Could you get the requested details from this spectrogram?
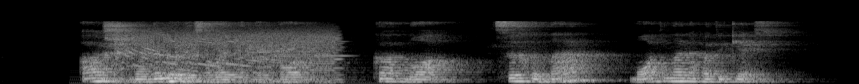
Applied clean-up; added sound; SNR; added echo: none; Electric guitar; 6 dB; reverberation time 1.1 s.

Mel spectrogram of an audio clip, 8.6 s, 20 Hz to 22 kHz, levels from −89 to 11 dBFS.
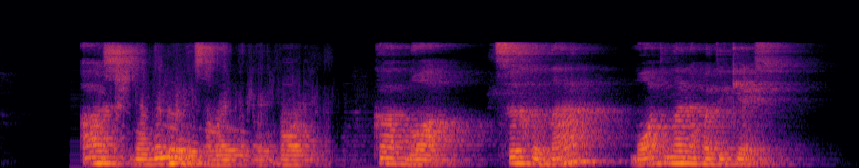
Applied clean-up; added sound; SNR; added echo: neural separator model SepFormer DNS4.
